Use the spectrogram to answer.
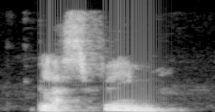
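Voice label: "blaspheme", English, British accent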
